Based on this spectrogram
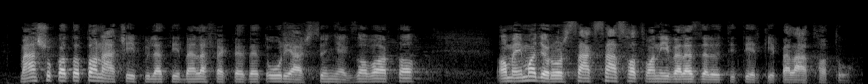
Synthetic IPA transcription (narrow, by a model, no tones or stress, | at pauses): maːʃo̞kɒt̪ɒt̪ɒnaːt͡ʃeːpylɛt̪eːbɛnlɛfɛk̚t̪ɛt̪ɛt̪ːoːɾijaːʃsøɲːɛɡzɒvɒrt̪ɒ | ɒmɛjmɒɟɒɾo̞rsaːɡsaːshɒt̪ʋɒneːvːɛlɛzɛløːt̪ːit̪eːrkeːpɛlːaːt̪hɒt̪oː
